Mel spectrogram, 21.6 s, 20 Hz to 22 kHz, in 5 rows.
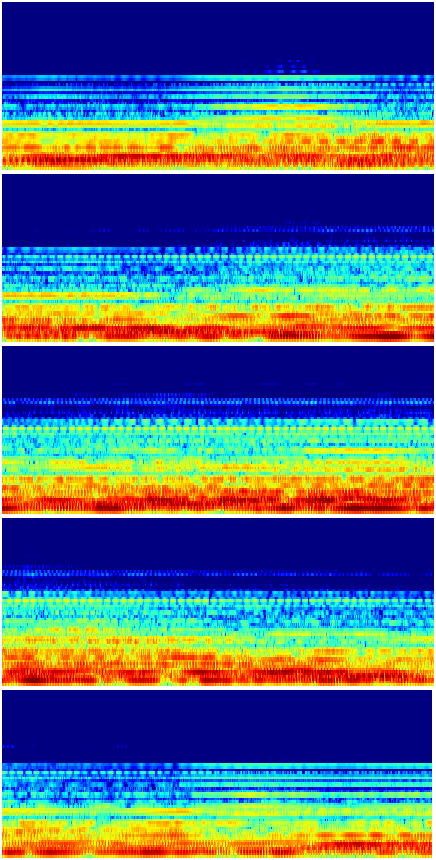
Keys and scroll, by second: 1.0-1.9 typing, 2.9 Return, 2.9 6, 6.6 a, 12.7 ctrl+z, 17.5 Delete, 18.3 z.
